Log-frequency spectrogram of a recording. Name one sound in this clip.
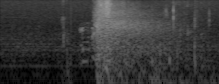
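A gunshot cracks close by.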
